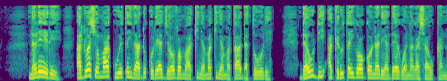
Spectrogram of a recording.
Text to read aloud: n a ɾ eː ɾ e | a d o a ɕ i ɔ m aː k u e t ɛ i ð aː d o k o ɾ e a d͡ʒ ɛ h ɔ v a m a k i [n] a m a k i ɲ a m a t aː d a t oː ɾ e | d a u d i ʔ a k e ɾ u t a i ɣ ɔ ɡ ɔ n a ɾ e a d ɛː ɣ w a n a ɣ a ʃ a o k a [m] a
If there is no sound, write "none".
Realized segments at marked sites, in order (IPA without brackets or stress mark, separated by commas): ɲ, n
